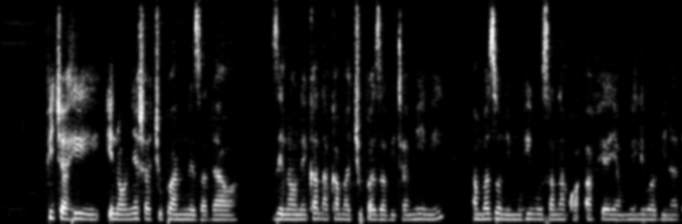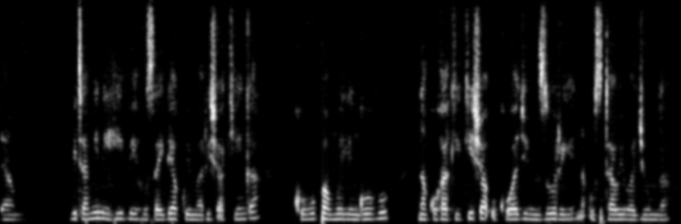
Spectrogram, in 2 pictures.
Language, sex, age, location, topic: Swahili, female, 18-24, Kisumu, health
